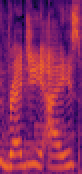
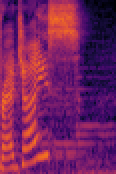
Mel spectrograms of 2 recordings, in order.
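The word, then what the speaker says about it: Regice: It should be Reggie Ice by Pokemon being dumb. Do they say that you're supposed to pronounce it re ice? Cuz if they do, they're wrong.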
